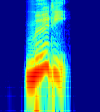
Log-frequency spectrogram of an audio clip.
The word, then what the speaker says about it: 無理: Next, 無理. – Unreasonable, impossible. – 無理. 無理. – Falling on the second syllable, di.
